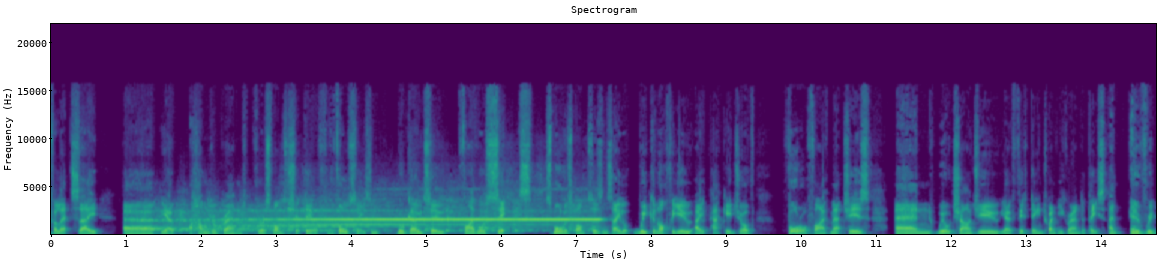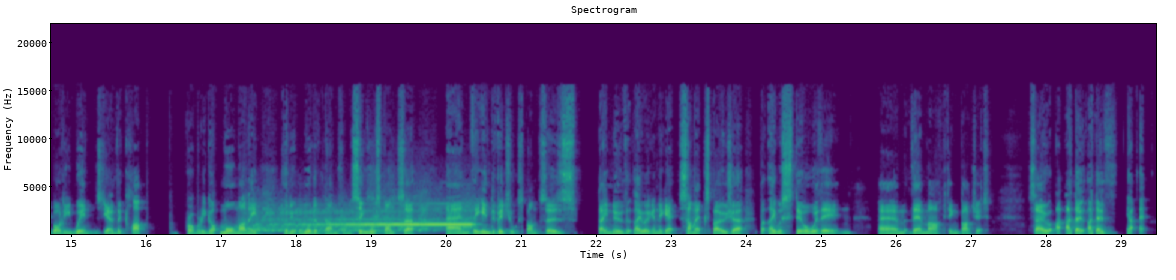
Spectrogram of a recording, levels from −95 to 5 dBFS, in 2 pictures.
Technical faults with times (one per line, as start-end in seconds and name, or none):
1.17-7.65 feedback howl
17.13-20.68 feedback howl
